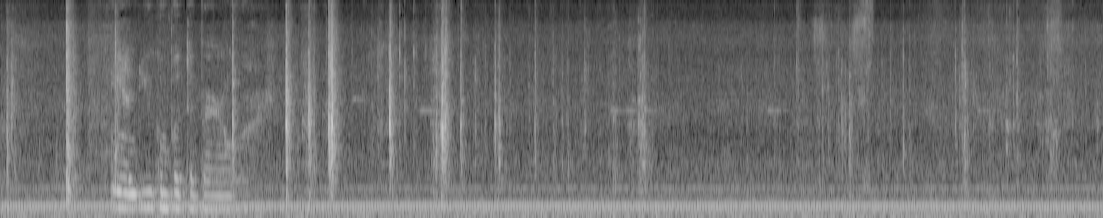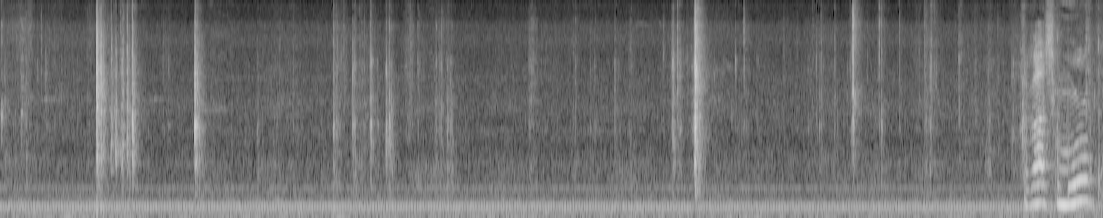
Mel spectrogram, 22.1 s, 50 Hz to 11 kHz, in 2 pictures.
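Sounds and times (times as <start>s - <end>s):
steady low hum: 0.0s - 22.0s
sharp plastic snaps: 17.6s - 20.4s.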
